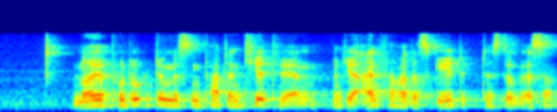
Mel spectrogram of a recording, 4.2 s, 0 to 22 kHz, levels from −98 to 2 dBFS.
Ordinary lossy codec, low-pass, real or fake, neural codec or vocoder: none; 7.2 kHz; fake; codec, 16 kHz in and 24 kHz out, 1 kbps, XY-Tokenizer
